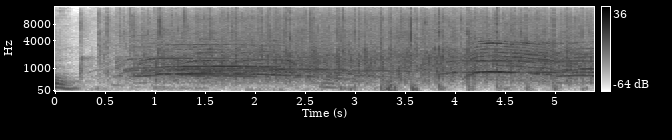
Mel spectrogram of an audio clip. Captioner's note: audience cheering and applauding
